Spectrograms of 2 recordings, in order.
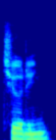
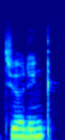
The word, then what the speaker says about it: Turing: Esta noción de cómputo entonces se formula en el 1936 por un matemático inglés que es Alan Turing, o sí, Turing, me parece que es la pronunciación correcta.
